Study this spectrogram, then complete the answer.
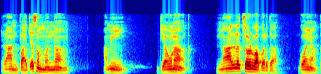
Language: Konkani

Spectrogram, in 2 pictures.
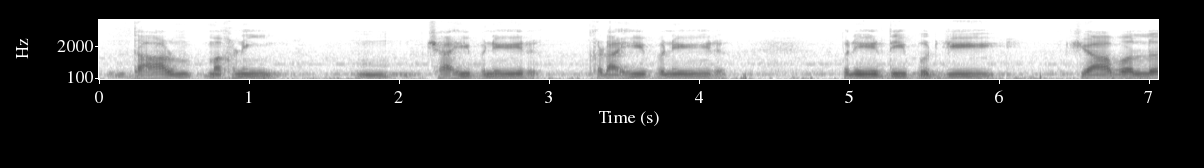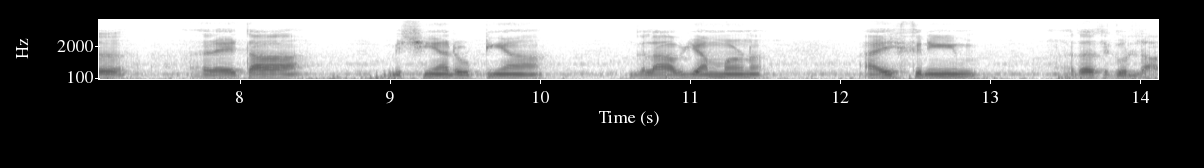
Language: Punjabi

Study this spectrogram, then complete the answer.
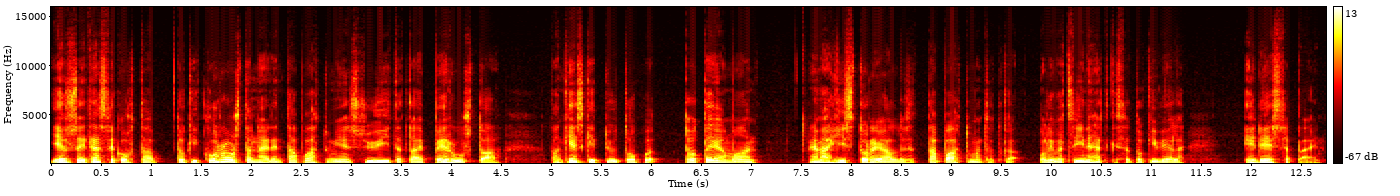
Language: Finnish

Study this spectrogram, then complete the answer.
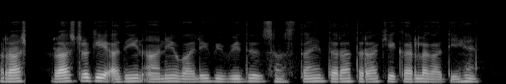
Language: Hindi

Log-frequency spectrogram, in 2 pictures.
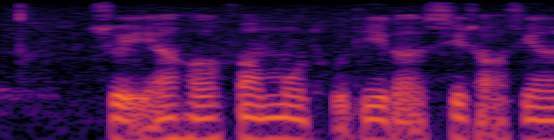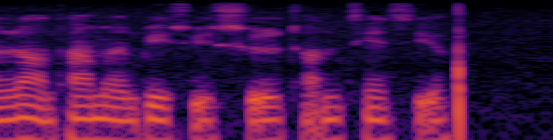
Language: Chinese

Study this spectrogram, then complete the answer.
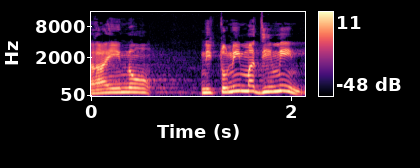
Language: Hebrew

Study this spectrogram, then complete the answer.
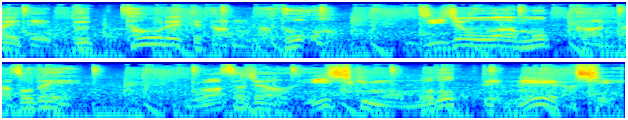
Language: Japanese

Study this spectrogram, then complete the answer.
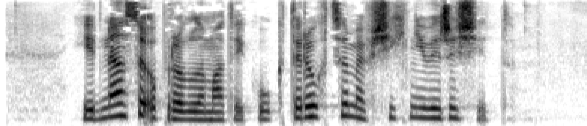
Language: Czech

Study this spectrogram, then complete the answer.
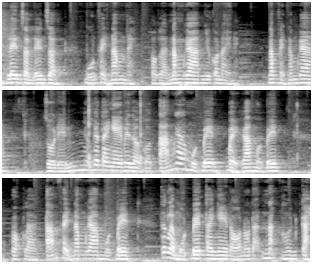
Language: Vietnamese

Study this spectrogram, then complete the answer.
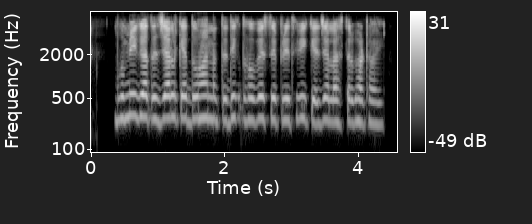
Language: Magahi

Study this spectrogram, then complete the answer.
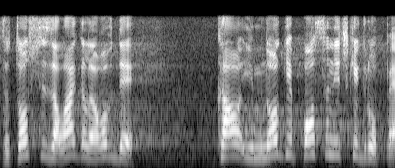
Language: Serbian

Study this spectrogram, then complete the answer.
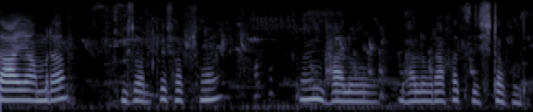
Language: Bangla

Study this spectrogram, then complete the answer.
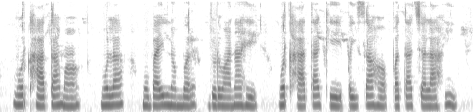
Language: Chhattisgarhi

